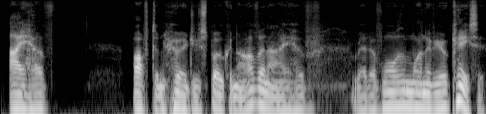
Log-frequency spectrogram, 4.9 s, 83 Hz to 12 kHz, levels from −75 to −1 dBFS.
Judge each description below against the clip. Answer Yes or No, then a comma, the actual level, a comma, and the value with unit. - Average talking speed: No, fast, 220 wpm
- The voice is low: Yes, very low, 95 Hz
